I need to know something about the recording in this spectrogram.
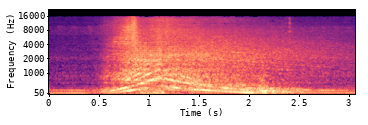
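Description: The 6.5-litre naturally aspirated V12 engine of a 2021 Ferrari 812 GTS sports car revs up sharply, climbs to a high-pitched wail and then drops back down, loud, with no one speaking.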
